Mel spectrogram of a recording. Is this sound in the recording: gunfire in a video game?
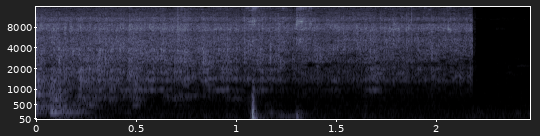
no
